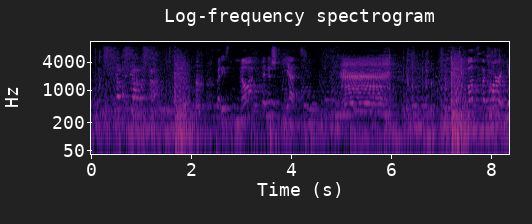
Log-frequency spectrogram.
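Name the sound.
sheep bleating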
